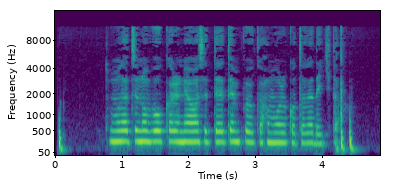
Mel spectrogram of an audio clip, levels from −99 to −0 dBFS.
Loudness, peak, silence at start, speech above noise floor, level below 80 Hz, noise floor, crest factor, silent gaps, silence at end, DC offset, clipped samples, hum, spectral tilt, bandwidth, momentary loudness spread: -24 LUFS; -6 dBFS; 0.05 s; 47 dB; -64 dBFS; -70 dBFS; 18 dB; none; 0.35 s; under 0.1%; under 0.1%; none; -5.5 dB/octave; 11.5 kHz; 10 LU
